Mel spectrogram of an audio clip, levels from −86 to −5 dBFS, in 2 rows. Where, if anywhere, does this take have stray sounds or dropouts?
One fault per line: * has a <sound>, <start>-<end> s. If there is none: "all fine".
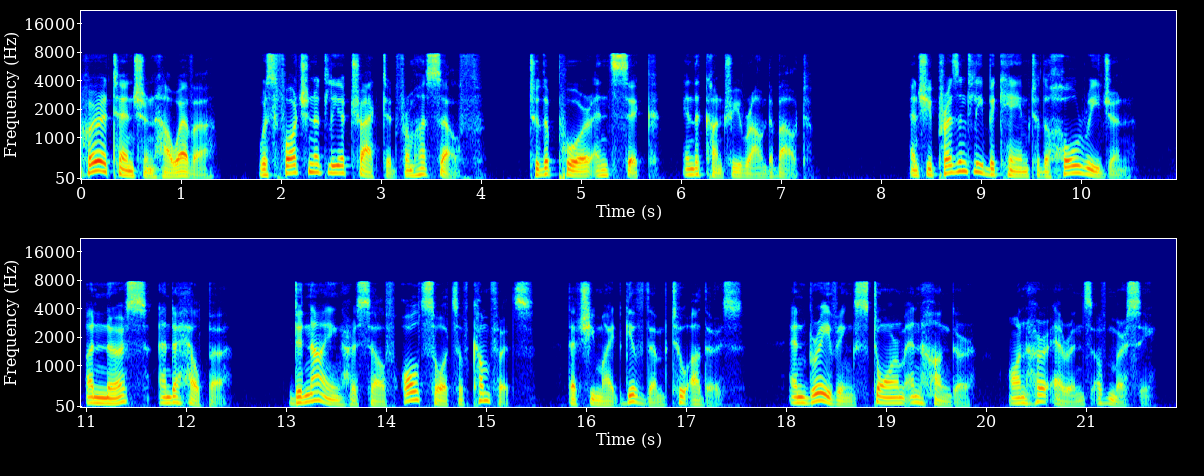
all fine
